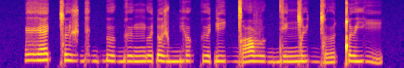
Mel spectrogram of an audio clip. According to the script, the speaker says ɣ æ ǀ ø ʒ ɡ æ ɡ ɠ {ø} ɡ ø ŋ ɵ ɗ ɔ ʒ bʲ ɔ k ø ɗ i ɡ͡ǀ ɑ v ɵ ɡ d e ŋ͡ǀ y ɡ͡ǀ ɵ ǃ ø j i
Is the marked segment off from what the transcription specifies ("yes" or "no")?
yes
